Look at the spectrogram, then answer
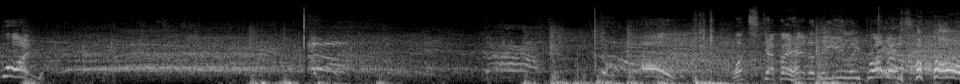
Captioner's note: crowd chatter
